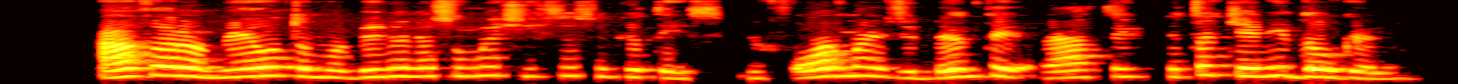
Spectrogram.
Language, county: Lithuanian, Vilnius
